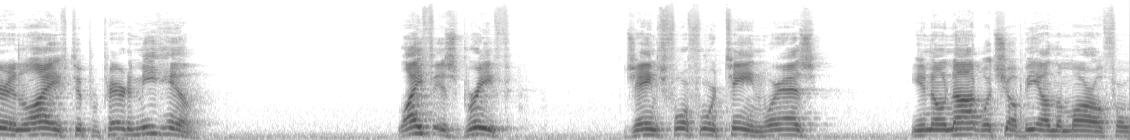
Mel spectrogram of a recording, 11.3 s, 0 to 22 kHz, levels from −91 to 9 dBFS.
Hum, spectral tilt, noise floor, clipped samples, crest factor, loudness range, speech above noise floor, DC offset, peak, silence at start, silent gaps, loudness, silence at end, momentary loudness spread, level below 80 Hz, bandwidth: none; -4.5 dB/octave; -63 dBFS; under 0.1%; 20 dB; 3 LU; 34 dB; under 0.1%; -12 dBFS; 0 s; none; -30 LUFS; 0 s; 12 LU; -64 dBFS; 17 kHz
